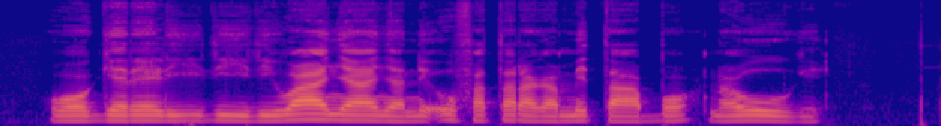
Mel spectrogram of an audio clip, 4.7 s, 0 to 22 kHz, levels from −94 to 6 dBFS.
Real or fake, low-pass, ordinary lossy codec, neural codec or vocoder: real; none; none; none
